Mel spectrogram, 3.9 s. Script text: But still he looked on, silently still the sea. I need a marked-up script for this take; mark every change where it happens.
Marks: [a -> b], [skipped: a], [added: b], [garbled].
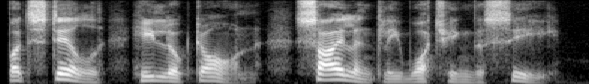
But still he looked on, silently [still -> watching] the sea.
